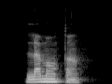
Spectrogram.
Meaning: manatee
- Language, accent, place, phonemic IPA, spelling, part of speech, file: French, France, Lyon, /la.mɑ̃.tɛ̃/, lamantin, noun, LL-Q150 (fra)-lamantin.wav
